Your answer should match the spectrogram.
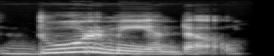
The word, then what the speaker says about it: durmiendo: This O switches to U only, and then you take off the IR and do IENDO. So this is durmiendo, how it's pronounced.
